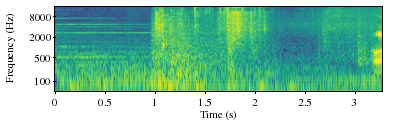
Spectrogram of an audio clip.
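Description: A metal folding gate rattles open.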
